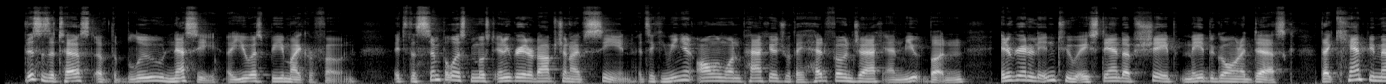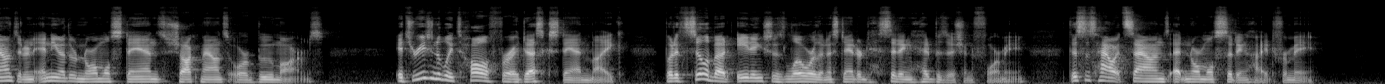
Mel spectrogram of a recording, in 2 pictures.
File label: Blue Nessie desk distance, microphones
